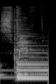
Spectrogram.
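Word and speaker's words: Psmith: While I know a fella who'll supply an umbrella, Smith with a silent P.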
